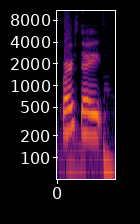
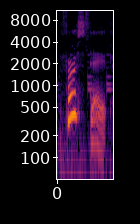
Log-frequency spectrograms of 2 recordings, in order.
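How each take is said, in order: First: It is said in the speaker's natural accent. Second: It is said in a put-on English accent.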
